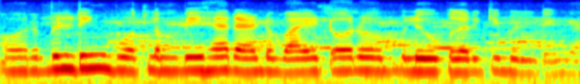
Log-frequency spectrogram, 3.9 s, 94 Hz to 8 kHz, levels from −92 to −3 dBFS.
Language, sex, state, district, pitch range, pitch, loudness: Hindi, female, Haryana, Rohtak, 185-195 Hz, 190 Hz, -16 LUFS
